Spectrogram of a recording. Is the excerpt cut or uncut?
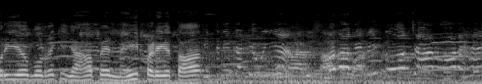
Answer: cut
